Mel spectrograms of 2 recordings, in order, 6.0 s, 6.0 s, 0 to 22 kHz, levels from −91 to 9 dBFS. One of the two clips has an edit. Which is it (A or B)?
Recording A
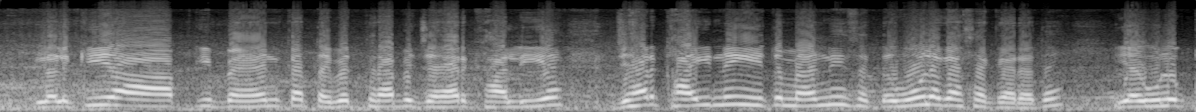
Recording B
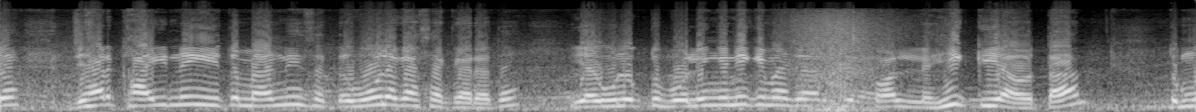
B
